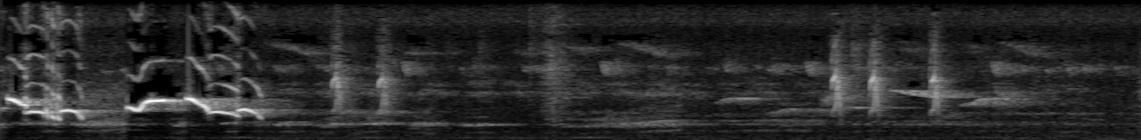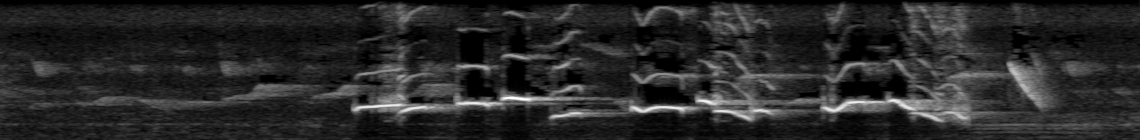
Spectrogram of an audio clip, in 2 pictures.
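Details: Dawn song of an oriental magpie-robin (kacer), used as a morning lure to revive stressed birds into full song: a loud whistled opening, quiet scattered chips, then a long rich run of warbled, looping whistles.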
